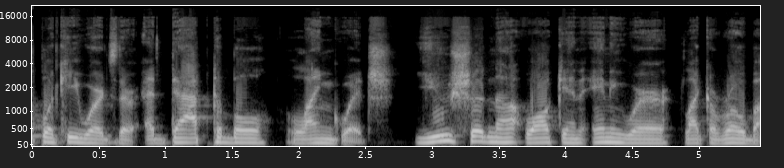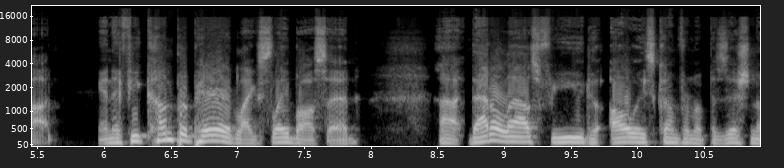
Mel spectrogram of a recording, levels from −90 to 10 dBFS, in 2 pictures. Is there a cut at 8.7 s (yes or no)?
yes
